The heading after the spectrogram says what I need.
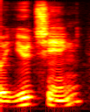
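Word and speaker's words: Yu Jing: One of the pronunciation guides said that the J is a ch sound, so Yu Qing.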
